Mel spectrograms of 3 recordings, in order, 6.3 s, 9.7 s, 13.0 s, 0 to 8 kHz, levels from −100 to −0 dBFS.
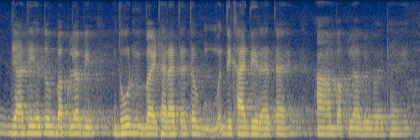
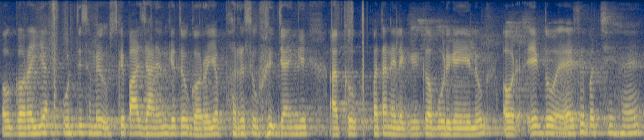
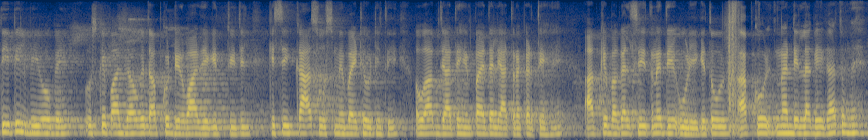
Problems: none marked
